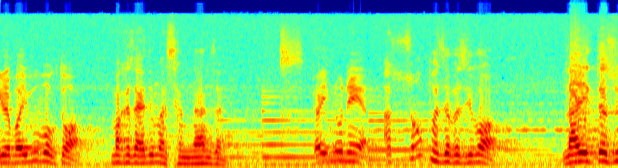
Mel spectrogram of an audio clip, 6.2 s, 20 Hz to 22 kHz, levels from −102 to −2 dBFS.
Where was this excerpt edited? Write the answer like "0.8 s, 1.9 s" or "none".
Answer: 3.0 s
